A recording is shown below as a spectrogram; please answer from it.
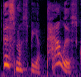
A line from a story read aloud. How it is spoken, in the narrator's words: Corduroy gasped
